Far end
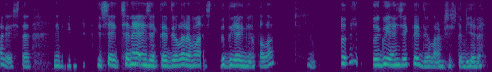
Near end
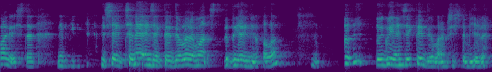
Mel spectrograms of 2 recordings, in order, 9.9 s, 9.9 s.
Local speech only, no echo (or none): none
